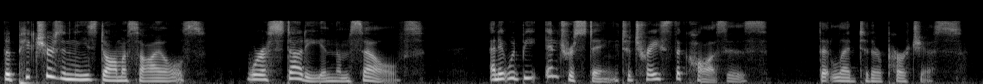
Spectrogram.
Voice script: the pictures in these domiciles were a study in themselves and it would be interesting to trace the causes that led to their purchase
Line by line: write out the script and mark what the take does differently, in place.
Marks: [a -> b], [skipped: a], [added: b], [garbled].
the pictures in these domiciles were a study in themselves and it would be interesting to trace the causes that led to their purchase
